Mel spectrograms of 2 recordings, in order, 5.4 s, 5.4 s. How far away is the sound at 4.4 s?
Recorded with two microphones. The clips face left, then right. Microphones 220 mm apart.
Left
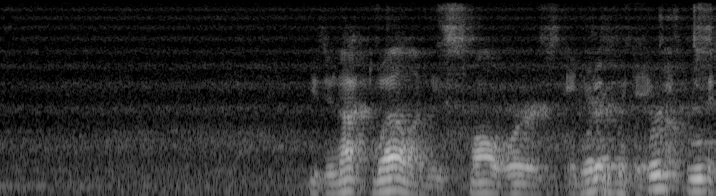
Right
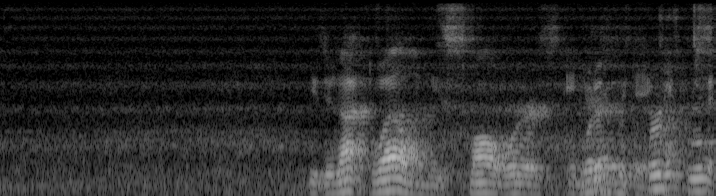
About 1.8 m.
